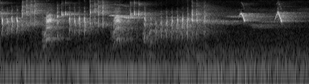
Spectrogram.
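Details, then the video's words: Full tembakan song of a champion cendet (Long-tailed Shrike): fast repeated chattering notes and buzzy bursts, ending with two separate sharp, downslurred whistles about a second apart. "Masteran Cendet Juara full tembakan"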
